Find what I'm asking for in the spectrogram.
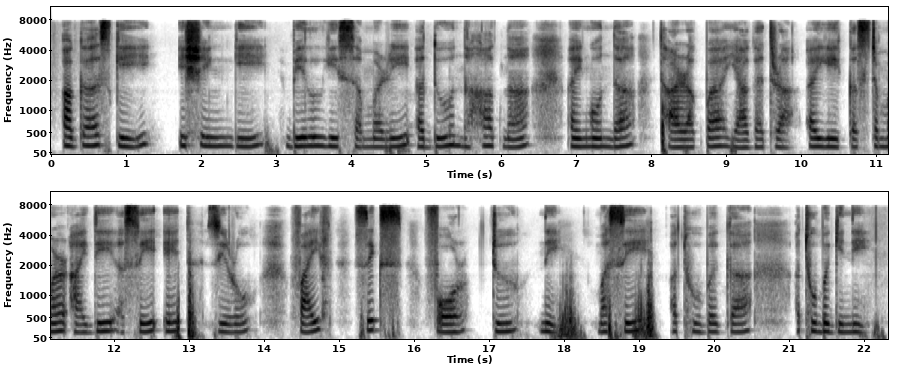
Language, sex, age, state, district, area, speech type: Manipuri, female, 18-30, Manipur, Kangpokpi, urban, read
